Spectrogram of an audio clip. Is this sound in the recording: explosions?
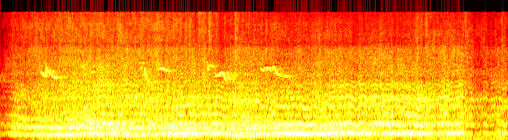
no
